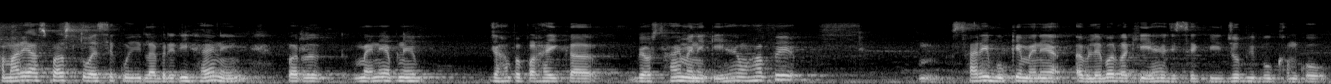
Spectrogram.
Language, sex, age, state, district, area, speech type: Hindi, male, 30-45, Uttar Pradesh, Varanasi, urban, spontaneous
